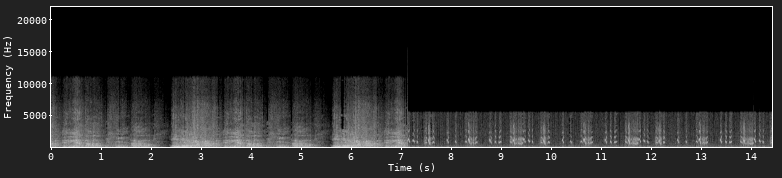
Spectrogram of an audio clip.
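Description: Leopard calling in three rasping roar bouts. About seven seconds in it gives way to guinea pigs squeaking: a quick run of short, high, rising squeaks, about three a second.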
